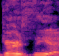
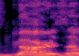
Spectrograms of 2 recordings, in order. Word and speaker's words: Garza: You stuck with Garcia. It's Garza with a Z.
